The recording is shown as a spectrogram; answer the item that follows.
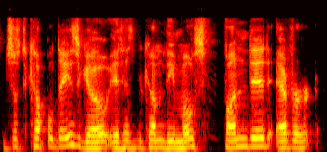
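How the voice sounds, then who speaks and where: A man's voice: on the high side, fairly even intonation, brisk, highs cut off. A man chatting casually as a podcast host.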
